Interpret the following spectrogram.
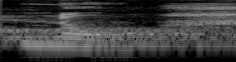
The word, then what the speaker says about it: know: के जो होता है ना वो साइलेंट होता है, के को नहीं हम लोग प्रोनाउंशिएट करते, नहीं बोलते हैं, आई नो बोलते हैं।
